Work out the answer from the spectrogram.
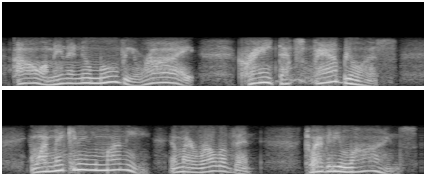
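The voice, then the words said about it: Owen Wilson impression. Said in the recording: “Owen Wilson. Let's do some Owen Wilson.”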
